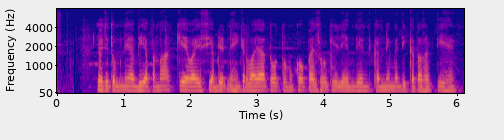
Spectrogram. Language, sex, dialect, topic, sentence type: Hindi, male, Kanauji Braj Bhasha, banking, statement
